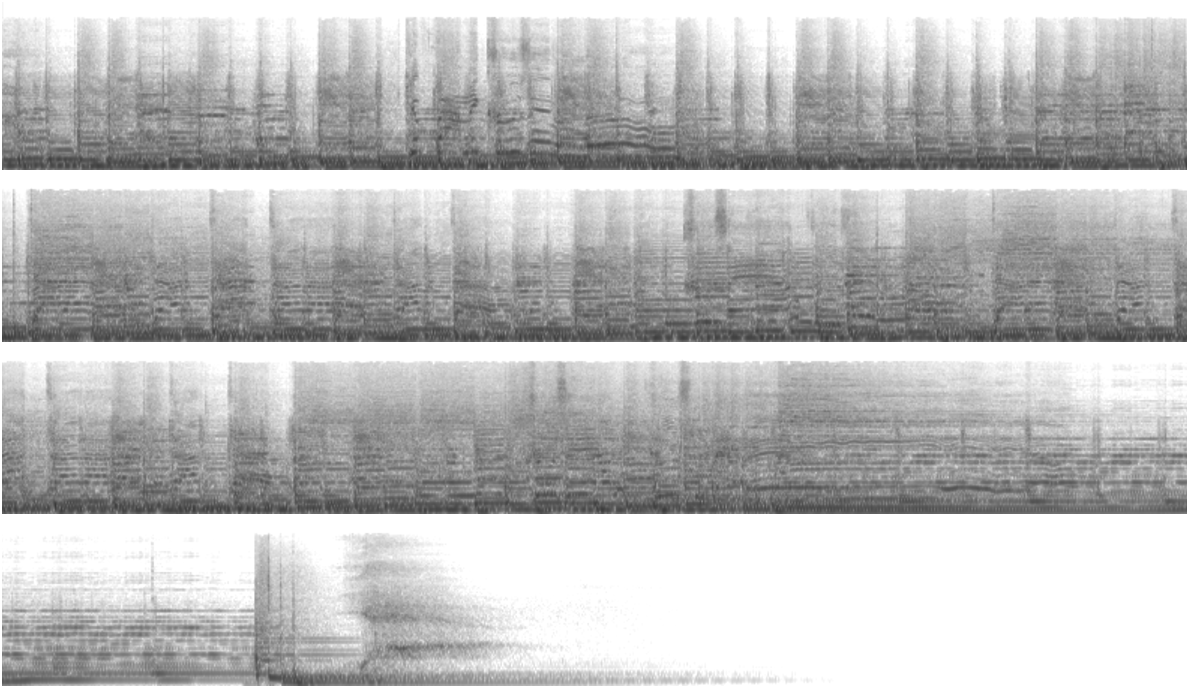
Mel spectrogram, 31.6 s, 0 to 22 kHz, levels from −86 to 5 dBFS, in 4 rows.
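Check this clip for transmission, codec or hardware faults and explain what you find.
A crude rate conversion runs through the whole clip. The sample rate was changed without any anti-aliasing or interpolation filter, simply by picking the nearest available sample. The pattern of skipped samples points to a conversion from 48 kHz to 44.1 kHz. The timing errors repeat in a fixed cycle and create shifted, inharmonic copies of the audio, roughly 30 dB below it. They are heard as a gritty, inharmonic fizz that rides on louder and brighter passages.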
